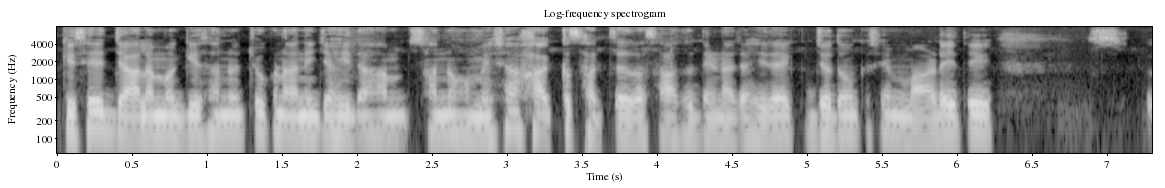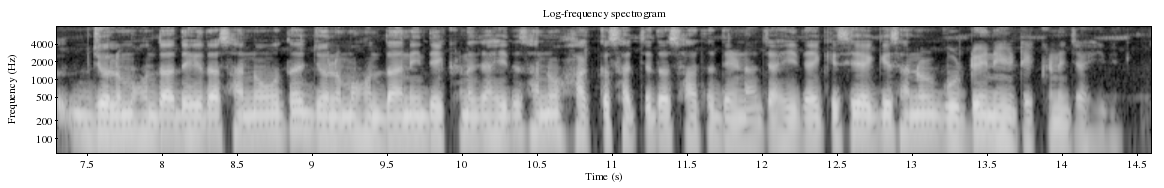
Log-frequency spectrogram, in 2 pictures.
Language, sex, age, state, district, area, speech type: Punjabi, male, 18-30, Punjab, Mohali, rural, spontaneous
